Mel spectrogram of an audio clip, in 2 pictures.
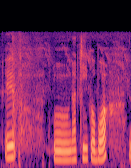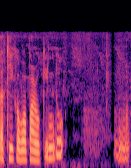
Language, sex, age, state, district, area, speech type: Assamese, female, 30-45, Assam, Charaideo, rural, spontaneous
